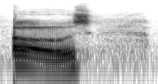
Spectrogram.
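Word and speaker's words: Oz: My second favorite, I know it's O-Z, but it's pronounced O's.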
